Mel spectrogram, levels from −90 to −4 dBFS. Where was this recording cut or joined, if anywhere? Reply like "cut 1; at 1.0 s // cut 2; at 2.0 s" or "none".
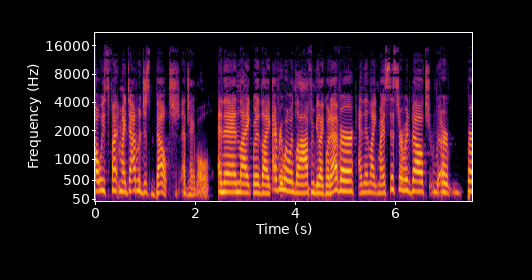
cut 1; at 1.8 s // cut 2; at 3.2 s // cut 3; at 3.5 s // cut 4; at 5.2 s

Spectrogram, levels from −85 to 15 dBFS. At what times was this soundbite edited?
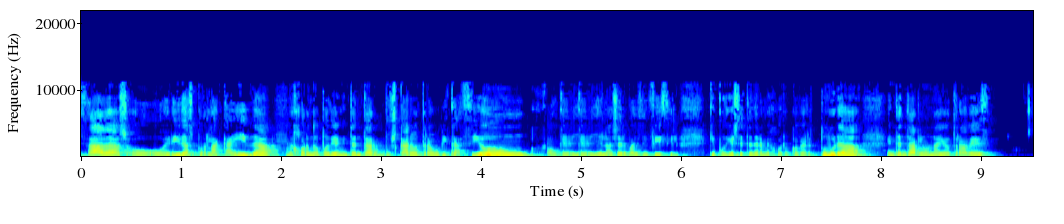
cut 1; at 2.0 s // cut 2; at 4.7 s // cut 3; at 5.0 s // cut 4; at 8.1 s

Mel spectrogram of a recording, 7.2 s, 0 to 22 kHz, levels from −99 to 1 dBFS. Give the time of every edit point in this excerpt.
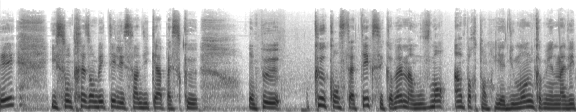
none

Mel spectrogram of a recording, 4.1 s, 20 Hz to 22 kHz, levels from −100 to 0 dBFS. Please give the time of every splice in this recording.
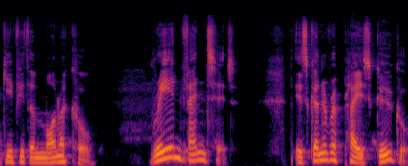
cut 1; at 2.9 s

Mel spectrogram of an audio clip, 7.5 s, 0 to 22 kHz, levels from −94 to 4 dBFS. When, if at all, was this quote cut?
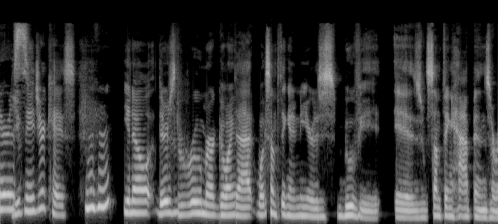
cut 1; at 1.7 s // cut 2; at 2.6 s // cut 3; at 3.5 s // cut 4; at 4.0 s // cut 5; at 6.4 s

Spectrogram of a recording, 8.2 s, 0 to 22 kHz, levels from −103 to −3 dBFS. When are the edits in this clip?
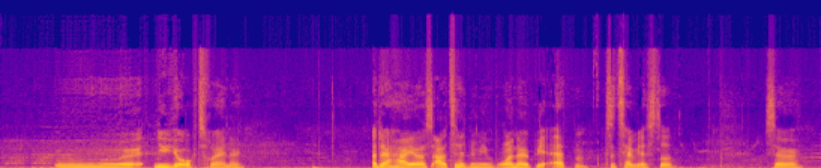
none

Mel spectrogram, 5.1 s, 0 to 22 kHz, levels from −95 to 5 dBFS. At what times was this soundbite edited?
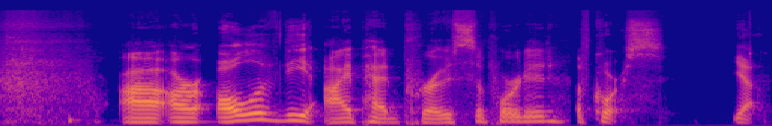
cut 1; at 3.8 s

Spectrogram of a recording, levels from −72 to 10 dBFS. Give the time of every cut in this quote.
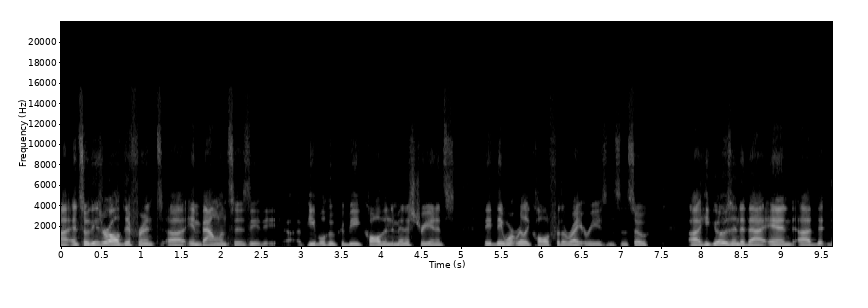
none

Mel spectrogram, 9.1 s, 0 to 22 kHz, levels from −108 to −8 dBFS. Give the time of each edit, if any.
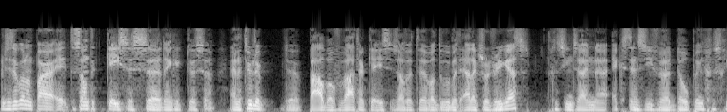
cut 1; at 2.8 s // cut 2; at 3.4 s

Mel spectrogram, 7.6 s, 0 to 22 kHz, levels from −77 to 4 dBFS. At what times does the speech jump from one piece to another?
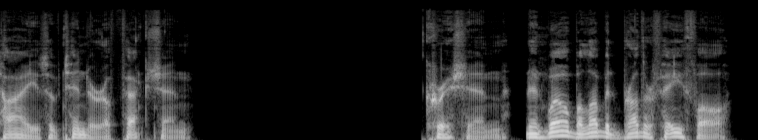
cut 1; at 5.3 s

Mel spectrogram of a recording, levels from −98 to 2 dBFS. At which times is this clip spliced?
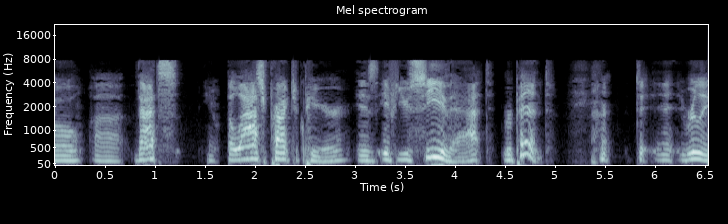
cut 1; at 1.7 s // cut 2; at 2.5 s // cut 3; at 4.4 s

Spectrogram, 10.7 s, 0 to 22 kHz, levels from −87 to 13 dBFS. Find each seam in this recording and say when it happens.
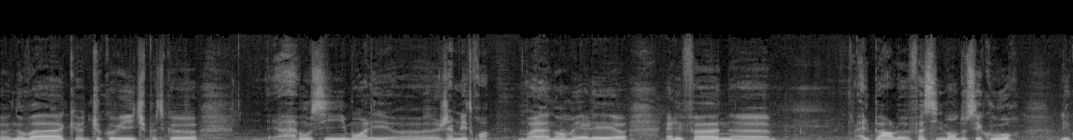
cut 1; at 3.0 s

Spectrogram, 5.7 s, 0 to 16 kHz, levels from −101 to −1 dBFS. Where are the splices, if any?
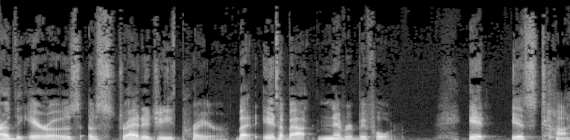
cut 1; at 1.7 s // cut 2; at 2.3 s // cut 3; at 2.7 s // cut 4; at 3.2 s

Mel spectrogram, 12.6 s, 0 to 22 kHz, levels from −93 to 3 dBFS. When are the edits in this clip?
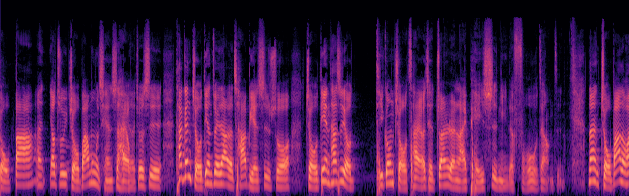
cut 1; at 1.3 s // cut 2; at 2.5 s

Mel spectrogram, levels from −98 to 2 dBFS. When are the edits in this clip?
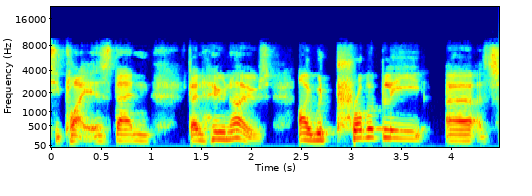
cut 1; at 2.4 s

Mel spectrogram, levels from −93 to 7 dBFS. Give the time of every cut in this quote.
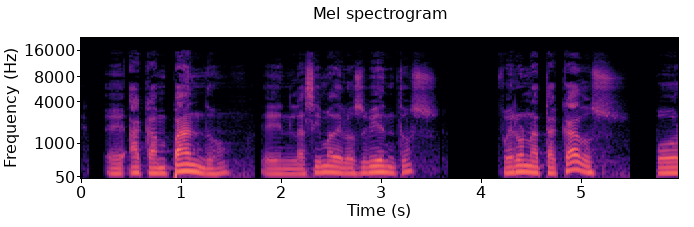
none

